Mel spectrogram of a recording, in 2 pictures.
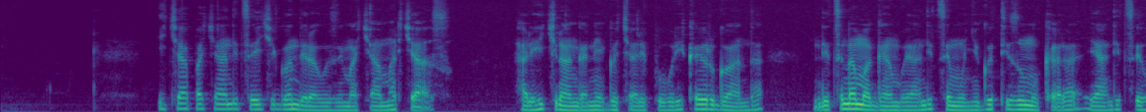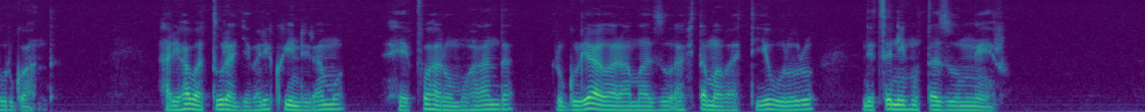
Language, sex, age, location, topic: Kinyarwanda, male, 18-24, Kigali, health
